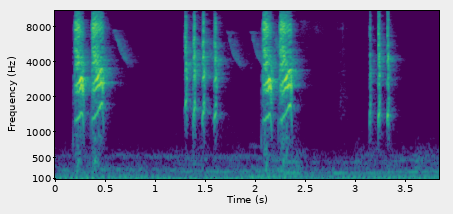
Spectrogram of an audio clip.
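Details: Long-tailed shrike singing through its molt, a local bird mimicking wild birds: paired loud harsh squawks alternate with quick stuttering triplets of high notes.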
